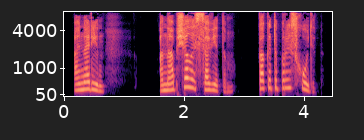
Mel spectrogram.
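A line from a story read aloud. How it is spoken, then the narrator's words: Plain. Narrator (Russian): спросила я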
